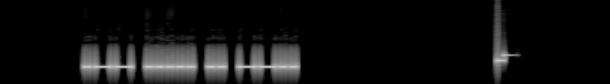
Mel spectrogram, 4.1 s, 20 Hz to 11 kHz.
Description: Morse code, heard as a keyed tone, about 36 wpm, 700 Hz. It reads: W5IZ
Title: Call Signs - 35wpm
